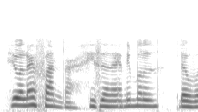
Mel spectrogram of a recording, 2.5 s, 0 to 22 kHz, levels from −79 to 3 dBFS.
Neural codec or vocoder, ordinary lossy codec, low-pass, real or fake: codec, 16 kHz, 2 kbps, X-Codec, HuBERT features, trained on LibriSpeech; MP3, 48 kbps; 5.4 kHz; fake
